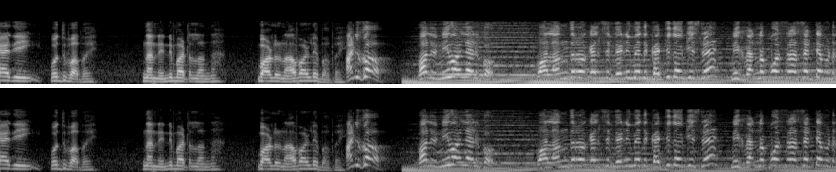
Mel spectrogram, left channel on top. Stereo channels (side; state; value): right; quieter; 6.2 dB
